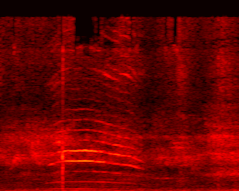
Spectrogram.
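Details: Tiny white kitten, hungry and being bottle-fed milk, lets out one soft, drawn-out meow that slides downward, heard quietly over low indoor background noise.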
